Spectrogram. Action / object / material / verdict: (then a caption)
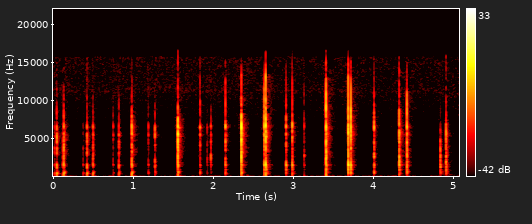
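tap / hard plastic water bottle / hard plastic / none. Fingers tap a reusable hard plastic water bottle in an irregular rhythm, giving about 22 short, dry clicks and knocks. Each tap has a quick attack with a faint hollow mid-range body and a bright edge, dying away almost at once with no ring.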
